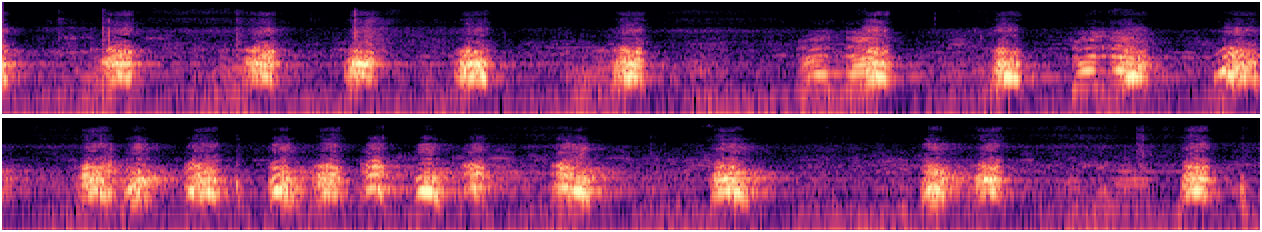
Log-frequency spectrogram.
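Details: German Shepherd barking in a working group, a run of sharp barks mixed with whining, rising tones near the middle, and voices in the background.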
